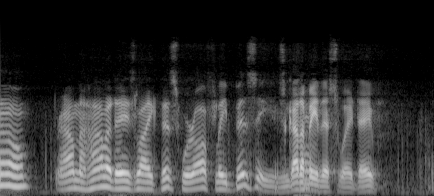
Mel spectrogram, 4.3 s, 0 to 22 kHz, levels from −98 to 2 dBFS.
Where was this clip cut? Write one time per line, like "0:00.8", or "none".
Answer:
none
